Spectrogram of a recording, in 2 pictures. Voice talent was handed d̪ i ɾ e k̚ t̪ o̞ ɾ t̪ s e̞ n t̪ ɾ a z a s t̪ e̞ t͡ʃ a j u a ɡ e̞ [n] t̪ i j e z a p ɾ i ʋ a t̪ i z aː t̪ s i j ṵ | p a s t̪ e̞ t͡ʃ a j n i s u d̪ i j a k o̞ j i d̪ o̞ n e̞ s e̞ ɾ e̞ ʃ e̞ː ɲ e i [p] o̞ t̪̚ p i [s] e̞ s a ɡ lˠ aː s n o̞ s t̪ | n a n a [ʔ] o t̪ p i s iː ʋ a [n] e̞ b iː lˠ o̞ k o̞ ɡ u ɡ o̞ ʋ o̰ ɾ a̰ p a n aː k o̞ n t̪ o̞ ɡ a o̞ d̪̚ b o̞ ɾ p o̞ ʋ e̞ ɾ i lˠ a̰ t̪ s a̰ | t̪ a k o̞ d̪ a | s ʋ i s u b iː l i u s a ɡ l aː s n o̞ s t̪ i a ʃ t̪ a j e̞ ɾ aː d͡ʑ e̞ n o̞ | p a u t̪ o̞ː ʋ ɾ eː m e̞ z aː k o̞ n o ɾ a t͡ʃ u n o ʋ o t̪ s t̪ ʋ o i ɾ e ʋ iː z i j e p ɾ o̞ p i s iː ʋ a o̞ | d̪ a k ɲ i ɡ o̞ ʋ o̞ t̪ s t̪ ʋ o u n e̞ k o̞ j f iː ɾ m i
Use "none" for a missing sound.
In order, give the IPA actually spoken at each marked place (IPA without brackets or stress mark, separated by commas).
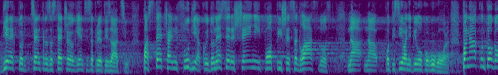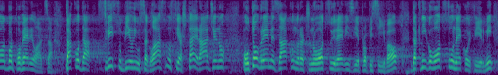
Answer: n, p, ʃ, p, ɲ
